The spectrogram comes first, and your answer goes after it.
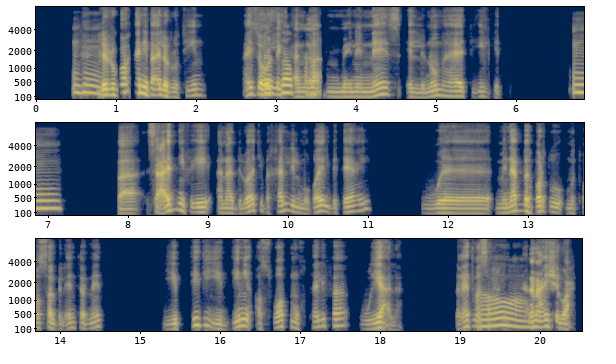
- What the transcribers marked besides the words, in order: in English: "للروتين"; tapping
- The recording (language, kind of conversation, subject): Arabic, podcast, إزاي التكنولوجيا بتأثر على روتينك اليومي؟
